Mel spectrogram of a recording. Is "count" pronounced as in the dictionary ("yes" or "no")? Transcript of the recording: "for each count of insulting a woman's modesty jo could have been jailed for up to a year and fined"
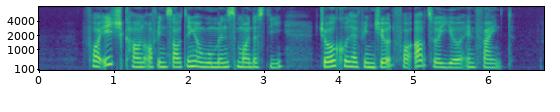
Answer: yes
